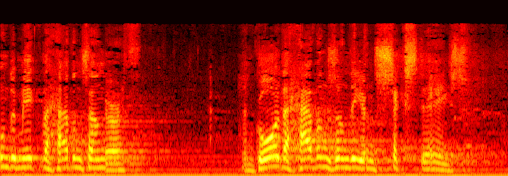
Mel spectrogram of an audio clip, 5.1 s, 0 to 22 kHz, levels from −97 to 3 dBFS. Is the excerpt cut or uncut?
cut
